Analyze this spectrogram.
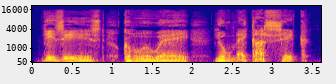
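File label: Hello, Vo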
